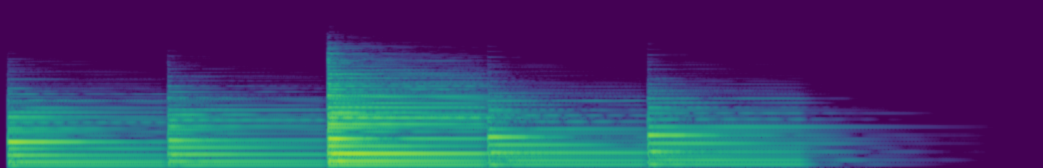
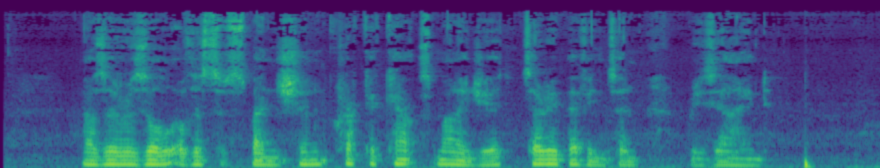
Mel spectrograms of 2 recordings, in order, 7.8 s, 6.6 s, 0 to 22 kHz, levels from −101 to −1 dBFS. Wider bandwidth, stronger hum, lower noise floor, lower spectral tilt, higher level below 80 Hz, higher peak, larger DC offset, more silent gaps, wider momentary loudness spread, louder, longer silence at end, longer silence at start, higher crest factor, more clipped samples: second, 6.2 kHz vs 17 kHz; neither; first, -89 dBFS vs -55 dBFS; first, -8.5 dB/octave vs -5 dB/octave; about the same, -44 dBFS vs -42 dBFS; first, -2 dBFS vs -8 dBFS; neither; neither; first, 18 LU vs 12 LU; about the same, -23 LUFS vs -25 LUFS; first, 1.75 s vs 0 s; second, 0.05 s vs 0.6 s; about the same, 22 dB vs 18 dB; neither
